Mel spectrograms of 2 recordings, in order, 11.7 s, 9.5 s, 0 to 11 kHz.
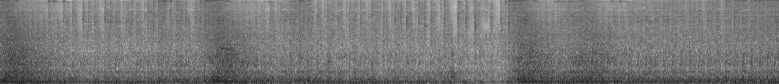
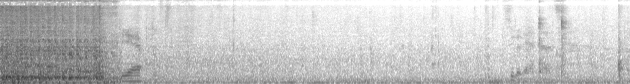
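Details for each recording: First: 1969 VW Beetle running on its own after 33 years stored, with cleaned points, rebuilt carburetor and rigged fuel system: loud steady clattery run, quick tapping pulse, brief dip. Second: 1969 VW Beetle sitting 33 years: two seconds of fast even cranking that never catches; spark at points unverified, owner decides carburetor needs cleaning.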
